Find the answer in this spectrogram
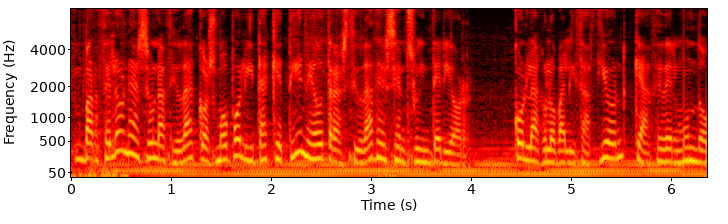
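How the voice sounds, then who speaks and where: A woman's medium-pitched voice at a fairly quick pace, ordinary pitch variation, music in the background. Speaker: voice-over narrator. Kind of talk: documentary narration.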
